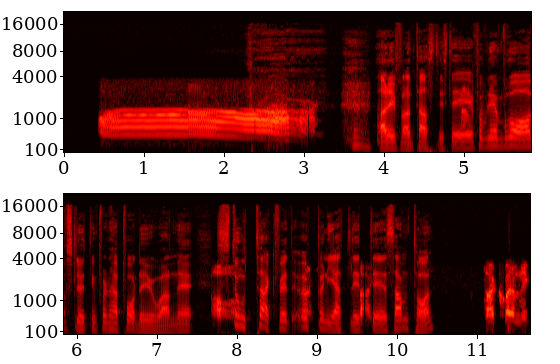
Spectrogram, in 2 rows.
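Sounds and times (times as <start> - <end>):
person imitating a moose call: 0.4 - 3.4
speech: 3.8 - 11.6.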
